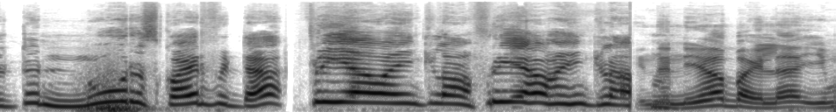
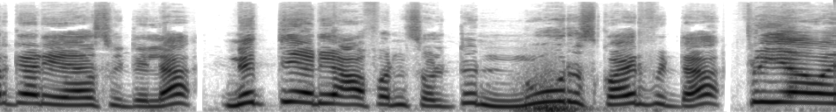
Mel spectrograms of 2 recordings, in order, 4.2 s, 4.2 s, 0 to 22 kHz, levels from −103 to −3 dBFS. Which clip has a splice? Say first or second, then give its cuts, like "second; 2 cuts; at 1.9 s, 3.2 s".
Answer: first; 1 cut; at 3.2 s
